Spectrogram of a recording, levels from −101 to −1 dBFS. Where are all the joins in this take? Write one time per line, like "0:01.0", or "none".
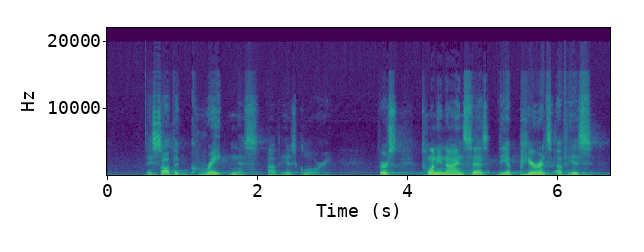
0:05.1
